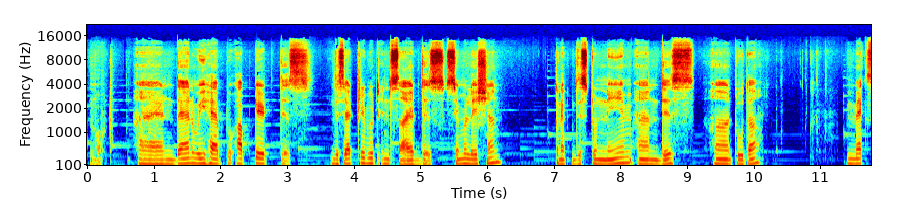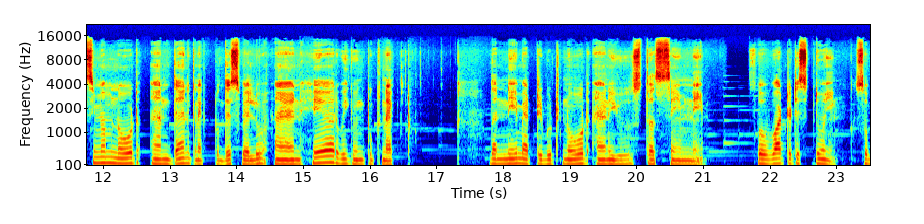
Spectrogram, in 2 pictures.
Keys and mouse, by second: 4.3 shift+d, 6.5-12.6 middle drag, 12.6 click, 13.1-18.7 middle drag, 18.7-19.8 drag, 19.8-23.5 middle drag.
